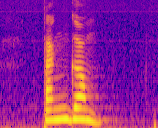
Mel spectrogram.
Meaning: 1. gold, pure gold 2. short for தங்கக்கட்டி (taṅkakkaṭṭi) 3. that which is precious, of great worth 4. a term of endearment
- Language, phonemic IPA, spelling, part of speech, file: Tamil, /t̪ɐŋɡɐm/, தங்கம், noun, Ta-தங்கம்.ogg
